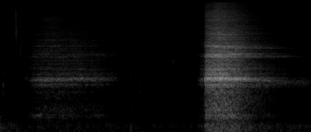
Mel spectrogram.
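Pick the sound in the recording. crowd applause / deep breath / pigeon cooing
deep breath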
